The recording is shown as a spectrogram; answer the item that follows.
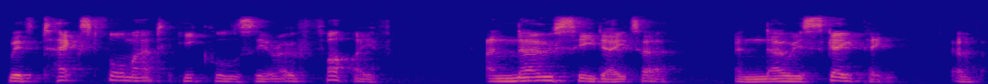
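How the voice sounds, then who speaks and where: A man with a medium-pitched voice explains material as a webinar presenter. His delivery is prepared and instructional, heard through a dull recording in an echoey room. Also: gravelly, a little mellow. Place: indoor room. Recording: dull, roomy webcam-style recording.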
